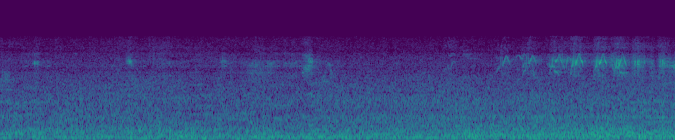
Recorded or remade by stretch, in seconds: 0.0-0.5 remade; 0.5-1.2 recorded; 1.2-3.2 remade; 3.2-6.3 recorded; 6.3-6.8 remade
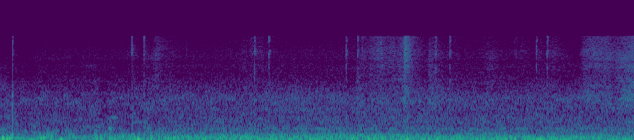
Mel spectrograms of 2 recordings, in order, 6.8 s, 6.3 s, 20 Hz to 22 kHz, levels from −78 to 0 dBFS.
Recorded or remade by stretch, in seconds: 0.0-1.6 remade; 1.6-6.3 recorded

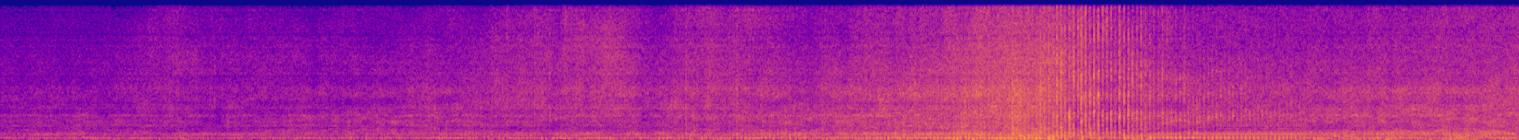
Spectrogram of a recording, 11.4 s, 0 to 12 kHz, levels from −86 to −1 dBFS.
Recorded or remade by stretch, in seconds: 0.0-9.0 remade; 9.0-9.8 recorded; 9.8-11.4 remade

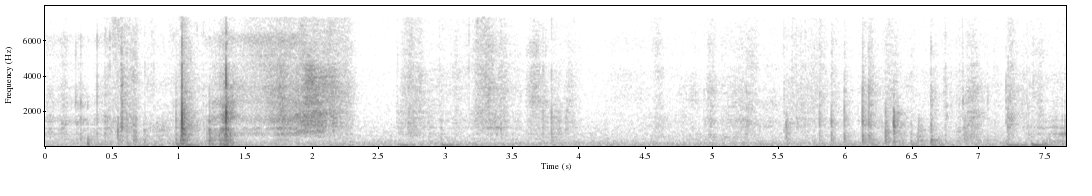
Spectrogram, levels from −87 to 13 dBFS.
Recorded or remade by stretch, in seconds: 0.0-0.5 remade; 0.5-1.2 recorded; 1.2-1.9 remade; 1.9-7.7 recorded

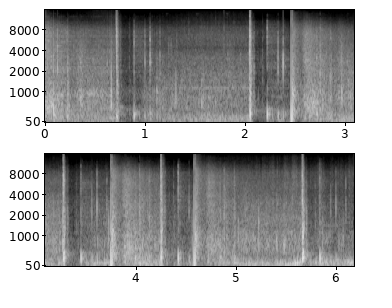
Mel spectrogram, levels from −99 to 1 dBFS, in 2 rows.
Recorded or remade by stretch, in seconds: 0.0-1.2 remade; 1.2-6.2 recorded

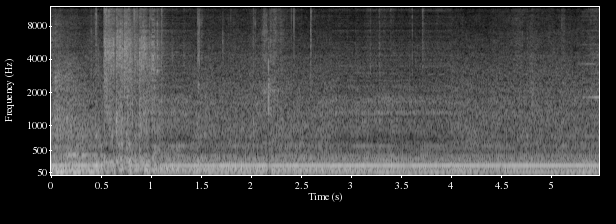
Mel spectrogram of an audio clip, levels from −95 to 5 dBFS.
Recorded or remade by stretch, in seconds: 0.0-0.9 recorded; 0.9-1.4 remade; 1.4-2.8 recorded; 2.8-4.0 remade; 4.0-5.5 recorded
